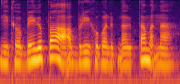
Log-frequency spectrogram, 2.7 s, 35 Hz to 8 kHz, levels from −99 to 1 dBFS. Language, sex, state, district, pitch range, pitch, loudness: Garo, male, Meghalaya, South Garo Hills, 125-160 Hz, 135 Hz, -18 LUFS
